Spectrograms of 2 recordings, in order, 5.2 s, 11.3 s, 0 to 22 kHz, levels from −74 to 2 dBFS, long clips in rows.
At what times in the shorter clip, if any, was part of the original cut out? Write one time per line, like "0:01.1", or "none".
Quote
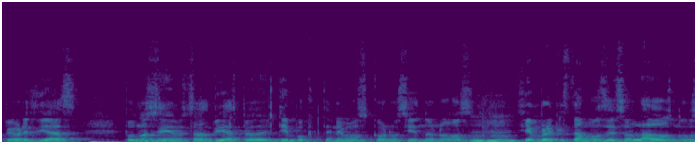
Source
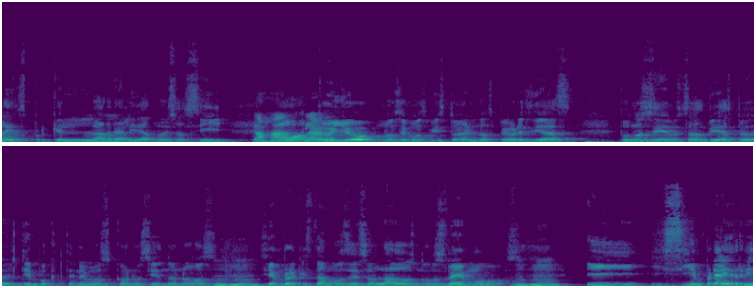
none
